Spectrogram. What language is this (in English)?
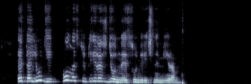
Russian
